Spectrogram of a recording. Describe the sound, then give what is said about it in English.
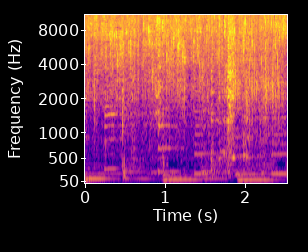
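Salmon fillets sear skin side down in oil and foaming butter in a hot cast iron skillet, giving a steady, loud crackling sizzle that runs unbroken throughout. “swirling it around the perimeter of both fillets so that as the butter is foaming, it can get delicious contact with every side of the fish as they sizzle in the pan.”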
